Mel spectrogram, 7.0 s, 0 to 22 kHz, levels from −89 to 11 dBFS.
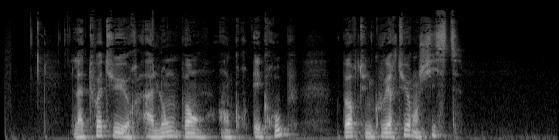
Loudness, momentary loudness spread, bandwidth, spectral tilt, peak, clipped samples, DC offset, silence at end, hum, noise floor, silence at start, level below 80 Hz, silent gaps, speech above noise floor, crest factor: -25 LUFS; 14 LU; 13.5 kHz; -6.5 dB/octave; -4 dBFS; under 0.1%; under 0.1%; 1.3 s; none; -61 dBFS; 0.55 s; -50 dBFS; none; 38 dB; 20 dB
